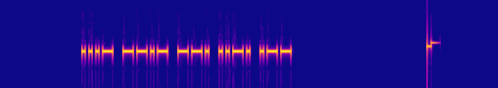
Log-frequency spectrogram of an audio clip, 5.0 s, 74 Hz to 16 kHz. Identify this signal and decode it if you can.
Morse code, heard as a keyed tone, about 36 wpm, 700 Hz. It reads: VQGFW
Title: Code Groups - 5 Letters - 35wpm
